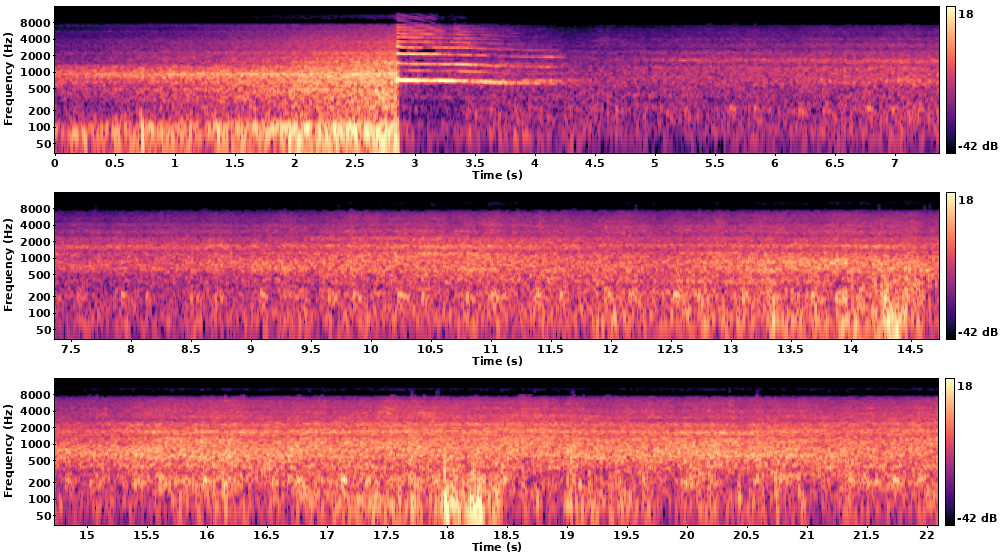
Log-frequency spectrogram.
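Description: A freight train passes close by: the locomotive rumbles up and sounds its horn as it goes past, the horn's pitch sliding down. Then a long string of loaded car-carrier wagons rolls by with a steady rumble and the clack of wheels over rail joints.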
